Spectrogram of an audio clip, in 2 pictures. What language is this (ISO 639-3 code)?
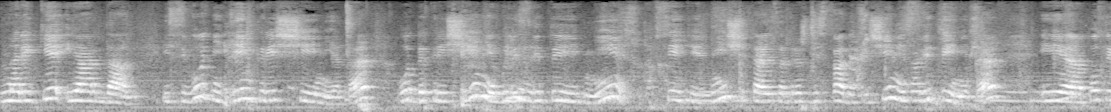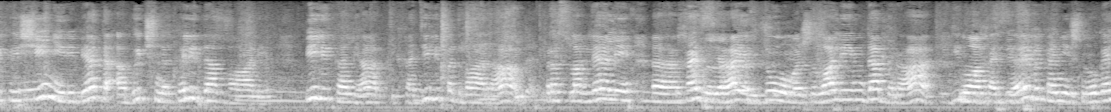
rus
